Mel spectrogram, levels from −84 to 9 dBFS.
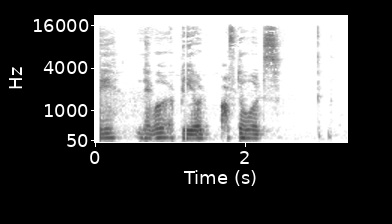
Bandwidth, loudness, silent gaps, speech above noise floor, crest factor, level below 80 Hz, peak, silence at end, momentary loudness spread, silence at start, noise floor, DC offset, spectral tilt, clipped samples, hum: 16.5 kHz; -25 LUFS; none; 29 dB; 16 dB; -60 dBFS; -10 dBFS; 0.9 s; 11 LU; 0.05 s; -54 dBFS; under 0.1%; -5 dB/octave; under 0.1%; none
